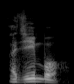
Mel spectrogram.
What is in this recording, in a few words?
"ajiñbò", apatani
